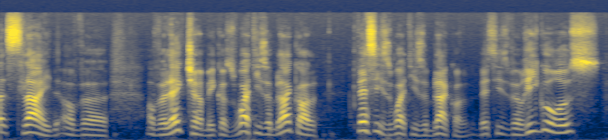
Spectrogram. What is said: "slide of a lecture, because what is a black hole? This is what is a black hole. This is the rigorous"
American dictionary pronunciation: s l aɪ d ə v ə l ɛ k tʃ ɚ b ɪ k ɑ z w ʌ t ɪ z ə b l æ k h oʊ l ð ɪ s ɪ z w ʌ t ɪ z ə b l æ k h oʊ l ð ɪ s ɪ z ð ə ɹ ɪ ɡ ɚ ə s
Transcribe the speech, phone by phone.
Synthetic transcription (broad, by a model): s l aɪ d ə v ə l ɛ k tʃ ɚ b ɪ k ɑ z w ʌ t ɪ z ə b l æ k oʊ l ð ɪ s ɪ z w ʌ t ɪ z ə b l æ k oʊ l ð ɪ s ɪ z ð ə ɹ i ɡ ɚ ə s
